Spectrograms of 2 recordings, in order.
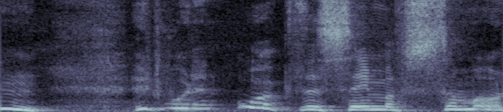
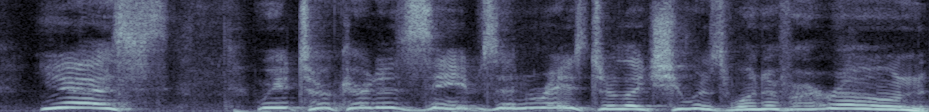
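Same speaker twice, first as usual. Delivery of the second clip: put-on wheezing old-timer voice; 3 semitones higher than usual. Answering whether the survivor was Samus, voicing the Chozo reply in a wheezy old man voice. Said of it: "Fine, I'll do like wheezy old man".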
